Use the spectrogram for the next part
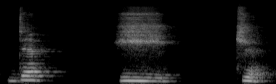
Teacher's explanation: The J sound starts with the D sound, D. So, it's actually two sounds put together, but these sounds are so quickly pronounced together that it becomes a new sound. So, don't think of it as two different sounds.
